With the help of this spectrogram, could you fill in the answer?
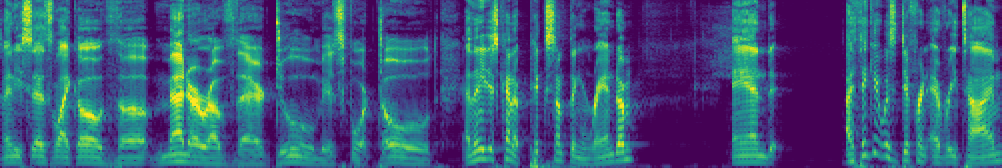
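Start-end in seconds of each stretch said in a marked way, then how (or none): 0.8-4.4 cavernous, very deep, very slow, doom-laden voice. Retelling what a figure says after a sacrifice is chosen, in a very deep voice. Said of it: "he has got a very deep voice".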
